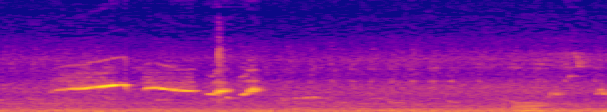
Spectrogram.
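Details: Female white-rumped shama in breeding heat, calling for a male: one brief burst of bright rising whistles, then quiet with a low background hum.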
